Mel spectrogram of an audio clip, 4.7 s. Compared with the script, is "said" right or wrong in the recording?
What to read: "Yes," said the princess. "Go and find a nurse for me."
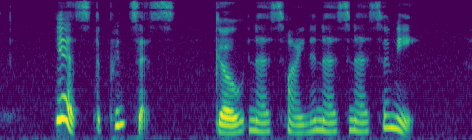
wrong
